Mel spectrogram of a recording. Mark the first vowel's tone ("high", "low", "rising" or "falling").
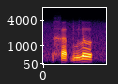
low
